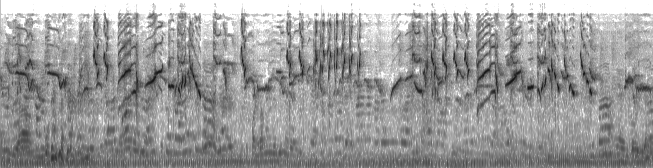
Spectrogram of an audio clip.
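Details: Oriental magpie-robin in full emotional song for stimulating a silent bird: long run of rapid chattering trills, ringing whistles and buzzy notes with short stutters of repeated clicks, over a faint steady hum.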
